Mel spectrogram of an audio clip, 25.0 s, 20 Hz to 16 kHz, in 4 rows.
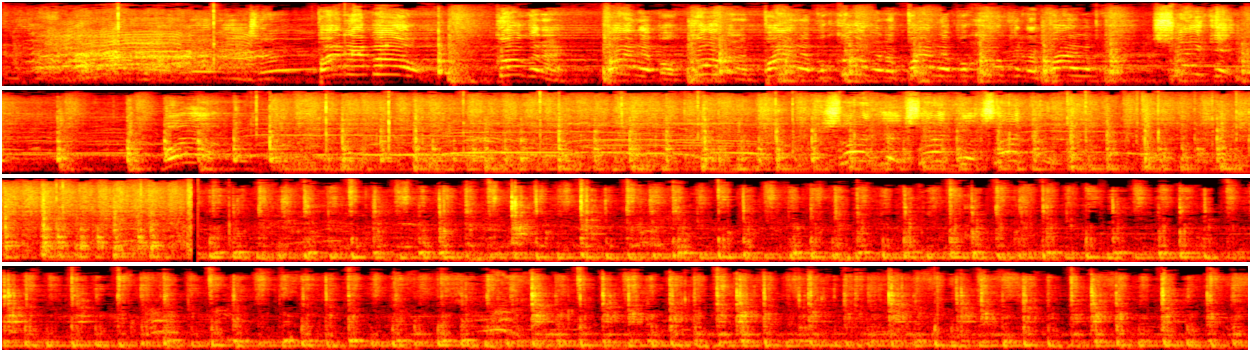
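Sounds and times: fast drumming: 2.0 - 24.9.

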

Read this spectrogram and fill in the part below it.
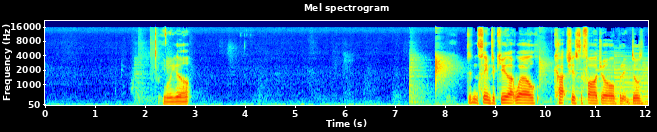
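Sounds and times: cue striking ball: 7.3 - 8.3, 9.9 - 10.2
snooker balls clicking: 7.3 - 8.4, 9.8 - 10.4.

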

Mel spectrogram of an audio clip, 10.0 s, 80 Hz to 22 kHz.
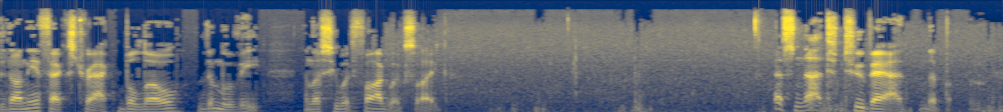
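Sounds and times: steady outdoor hiss: 0.0 - 10.0
soft low bumps: 3.7 - 10.0.

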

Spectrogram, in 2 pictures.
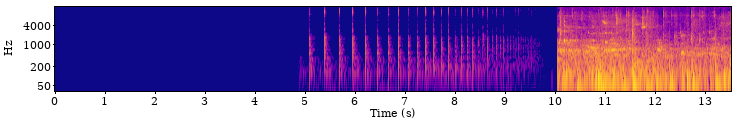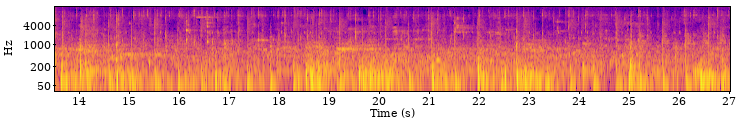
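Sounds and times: balls clicking at many tables: 4.9 - 27.0
table tennis ball bouncing: 4.9 - 27.0
voices: 10.1 - 27.0.

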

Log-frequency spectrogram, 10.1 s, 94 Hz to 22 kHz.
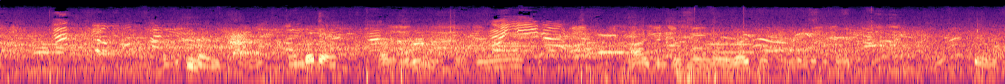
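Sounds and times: people shouting calls: 0.0 - 9.9.

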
